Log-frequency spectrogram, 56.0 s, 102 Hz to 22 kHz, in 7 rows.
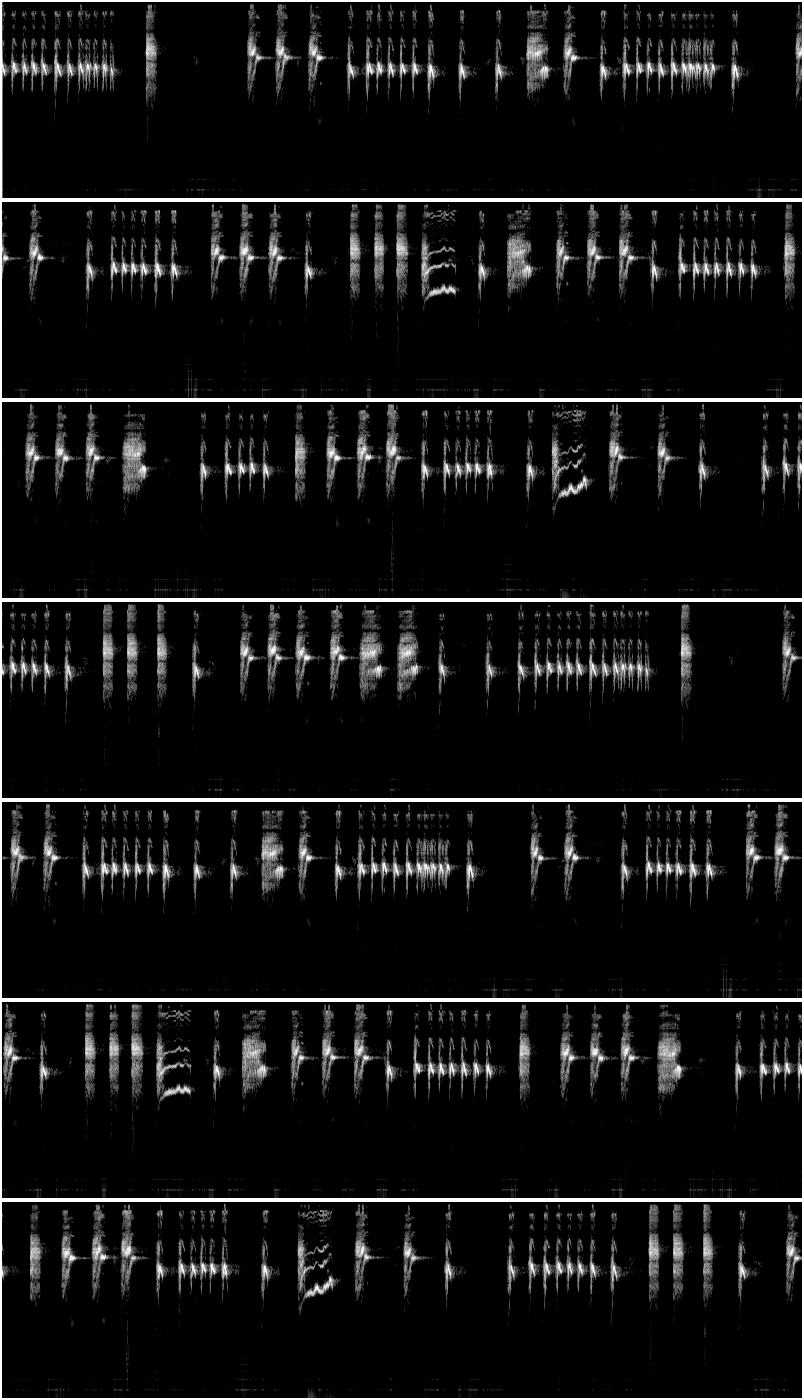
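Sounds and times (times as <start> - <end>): bird singing chips and trills: 0.0 - 56.0.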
